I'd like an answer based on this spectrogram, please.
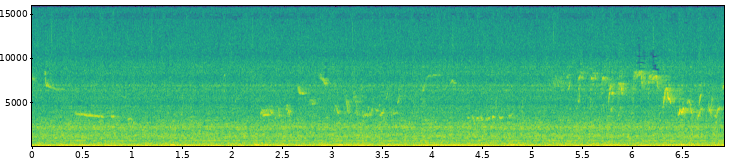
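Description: Steady low outdoor rumble, with small birds chirping faintly: a few short chirps early on and a cluster of them near the end.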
